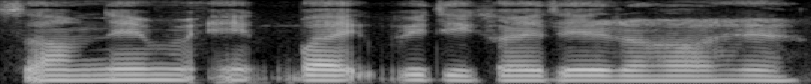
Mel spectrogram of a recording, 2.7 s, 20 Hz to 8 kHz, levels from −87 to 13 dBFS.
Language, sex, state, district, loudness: Hindi, female, Arunachal Pradesh, Papum Pare, -17 LUFS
